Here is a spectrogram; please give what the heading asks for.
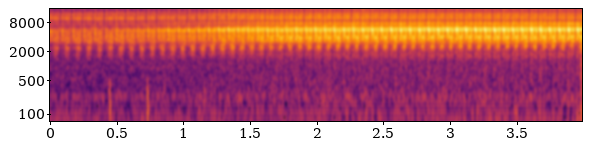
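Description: A cicada sings a steady, high, buzzing drone that swells slightly louder over a few seconds.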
